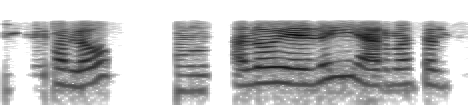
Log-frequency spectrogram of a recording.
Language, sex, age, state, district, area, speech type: Kannada, female, 18-30, Karnataka, Chitradurga, urban, conversation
